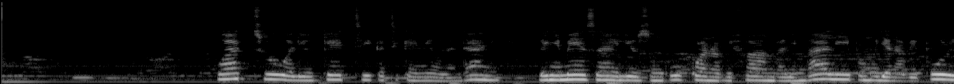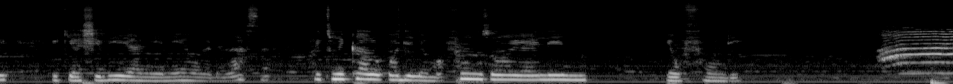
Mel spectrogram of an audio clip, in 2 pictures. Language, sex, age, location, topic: Swahili, female, 25-35, Dar es Salaam, education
